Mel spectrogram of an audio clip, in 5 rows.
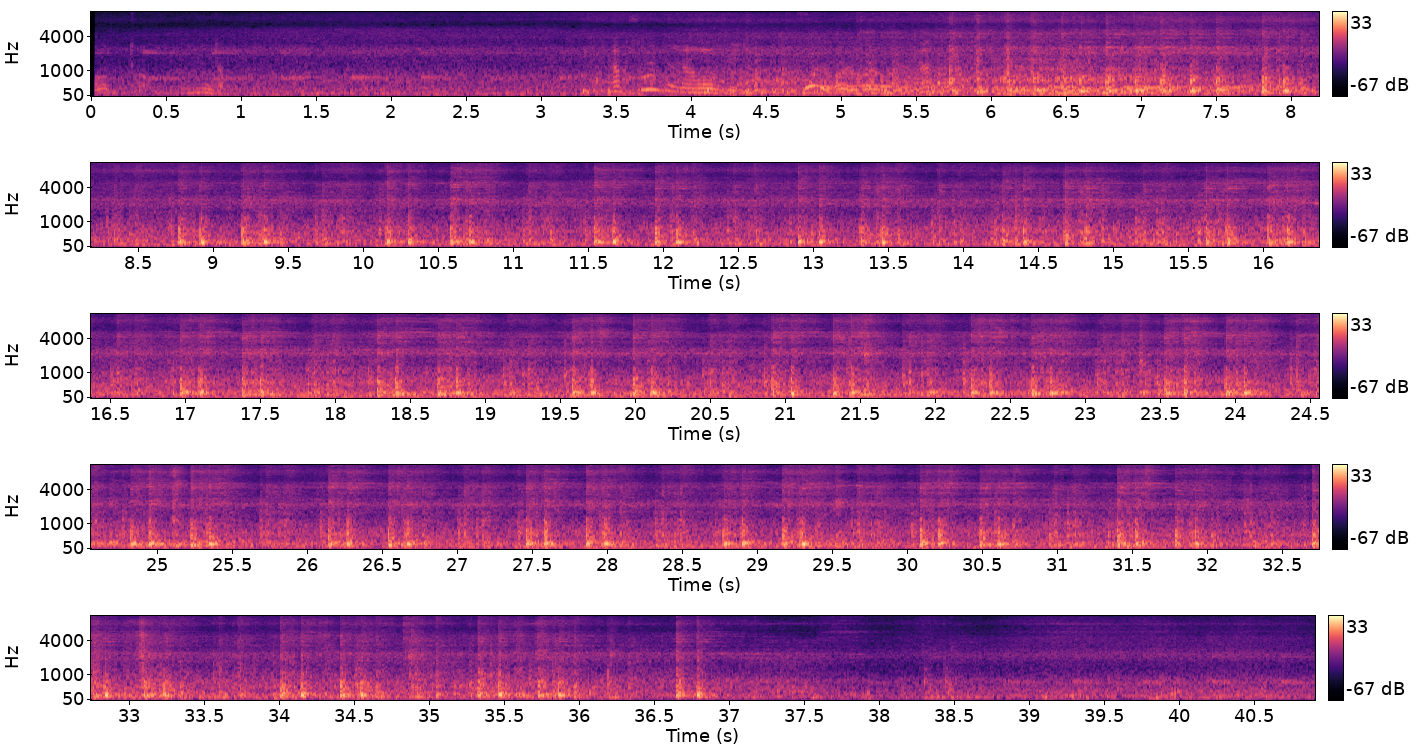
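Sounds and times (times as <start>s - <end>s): train wheels clattering over rail joints: 5.3s - 37.3s.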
